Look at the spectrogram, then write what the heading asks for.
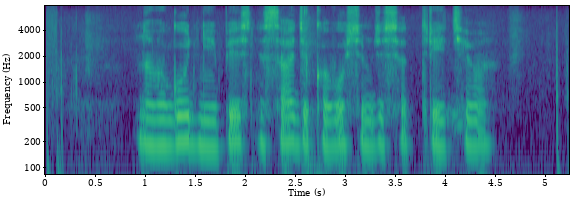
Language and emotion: Russian, sad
